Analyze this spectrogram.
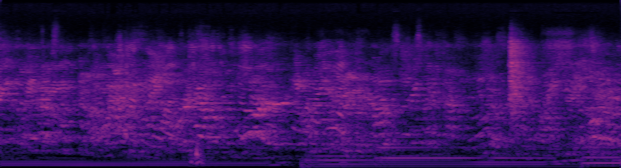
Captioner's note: group chattering indistinctly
